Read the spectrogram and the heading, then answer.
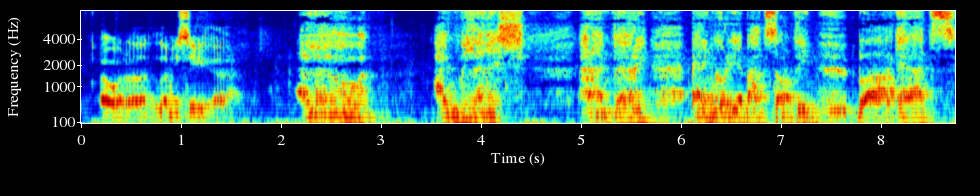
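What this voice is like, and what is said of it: Imitates another character's voice. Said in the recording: “You don't have a good Blemish impression?”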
